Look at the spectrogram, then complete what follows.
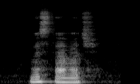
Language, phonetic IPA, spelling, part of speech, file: Polish, [vɨˈstavat͡ɕ], wystawać, verb, LL-Q809 (pol)-wystawać.wav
